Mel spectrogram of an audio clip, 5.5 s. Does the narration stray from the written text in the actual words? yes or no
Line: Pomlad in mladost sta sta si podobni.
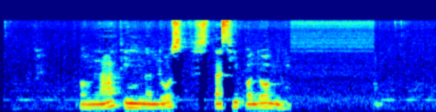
yes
